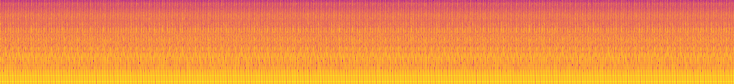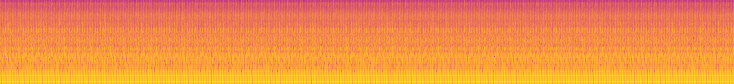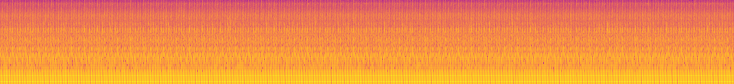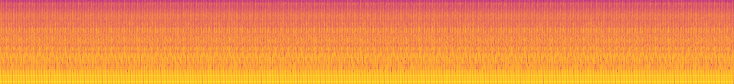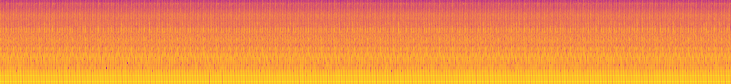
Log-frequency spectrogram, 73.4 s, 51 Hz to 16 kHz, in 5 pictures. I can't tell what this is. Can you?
The Volvo Penta MD 22 (59 hp, 4 cylinders) Recorded in the engine compartment of my sailboat. Loops very well. Recorded with a Zoom H2.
